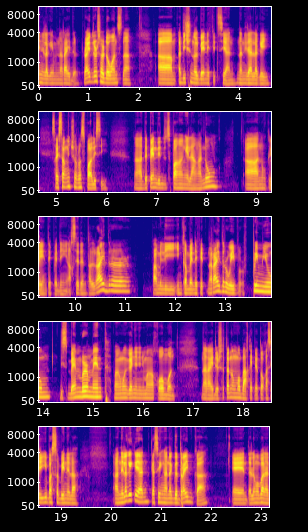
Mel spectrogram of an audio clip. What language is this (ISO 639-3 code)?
fil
